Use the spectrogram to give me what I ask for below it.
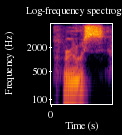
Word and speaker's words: Proust: It's actually pronounced Proust, but I always pronounced it Proust. I think you could probably pronounce it either or.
